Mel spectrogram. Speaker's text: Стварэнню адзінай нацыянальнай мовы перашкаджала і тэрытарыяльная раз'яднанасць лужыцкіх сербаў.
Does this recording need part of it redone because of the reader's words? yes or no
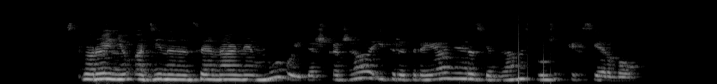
no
